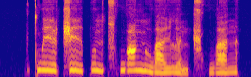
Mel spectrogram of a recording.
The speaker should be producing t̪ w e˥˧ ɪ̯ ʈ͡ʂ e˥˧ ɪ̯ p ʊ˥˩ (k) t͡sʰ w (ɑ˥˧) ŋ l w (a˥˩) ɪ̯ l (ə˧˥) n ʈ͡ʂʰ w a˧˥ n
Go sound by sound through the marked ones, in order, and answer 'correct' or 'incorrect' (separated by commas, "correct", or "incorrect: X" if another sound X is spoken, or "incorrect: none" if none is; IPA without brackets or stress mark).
incorrect: ŋ, incorrect: ɑ˥, incorrect: a˧˥, incorrect: ə̰˨˩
